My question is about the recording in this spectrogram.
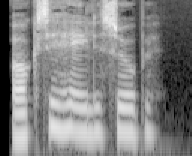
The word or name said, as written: oksehalesuppe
